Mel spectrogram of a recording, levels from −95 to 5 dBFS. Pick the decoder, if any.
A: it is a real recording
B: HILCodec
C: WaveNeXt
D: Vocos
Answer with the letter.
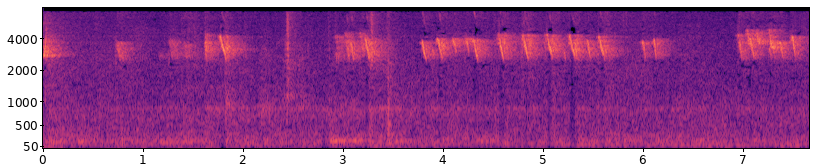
D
